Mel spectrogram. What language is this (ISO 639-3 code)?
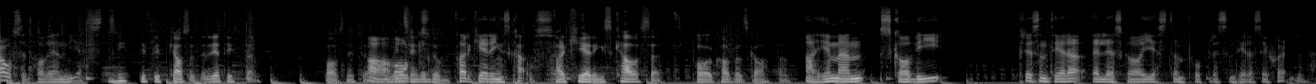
swe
